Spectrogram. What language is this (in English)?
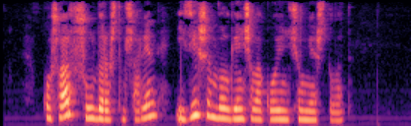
Mari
